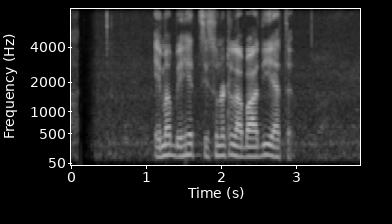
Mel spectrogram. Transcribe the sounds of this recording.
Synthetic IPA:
eməbeɦet̪sisunəʈəlabaːd̪iːæt̪ə

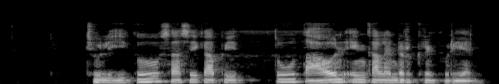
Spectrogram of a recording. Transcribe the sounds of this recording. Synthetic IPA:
d̥ʒ̥ṳliːkusasikapit̪ut̪aʊnɪ̰ŋkalɛndərɡ̥ɾeɡ̥o̤ɾian

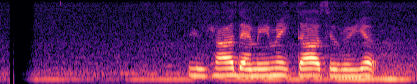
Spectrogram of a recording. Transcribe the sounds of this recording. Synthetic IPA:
liɦaːd̪æmiːməit̪aːsiɾujə

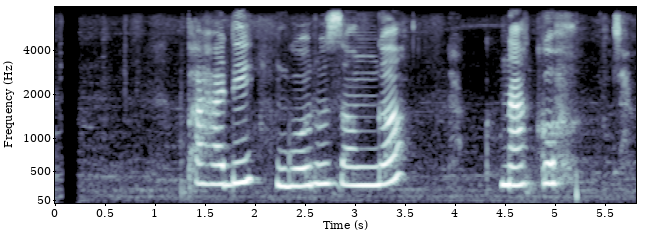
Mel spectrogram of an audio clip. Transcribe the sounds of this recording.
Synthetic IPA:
paɦaɽiɡoɾusʌŋɡʌ | nako

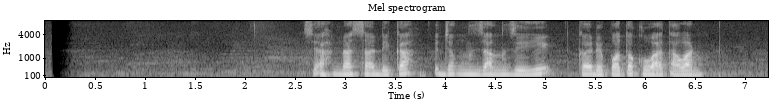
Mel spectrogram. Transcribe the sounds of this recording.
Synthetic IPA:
siahnasadikad͡ʒəŋzaŋziji | kədipɔt̪ɔkuwa̰t̪awan

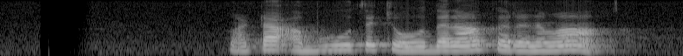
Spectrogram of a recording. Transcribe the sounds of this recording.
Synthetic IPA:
maʈəʔabʱuːt̪ət͡ʃoːd̪ənaːkəɾənəʋaː

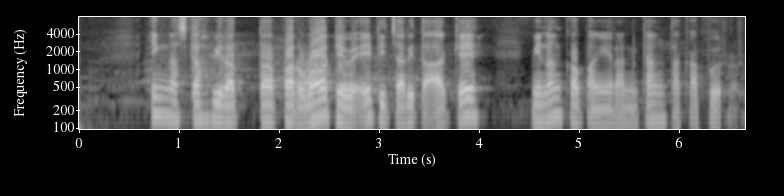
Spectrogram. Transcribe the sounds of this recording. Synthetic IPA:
ʔɪŋnaskahwiɾat̪ːapərwɔɖ̪̥e̤wḛʔed̪̥i̤t͡ʃaɾit̪a̰a̰ke | minɔŋkɔpaŋeɾa̰nkaŋt̪a̰ka̰b̥ʊ̰r

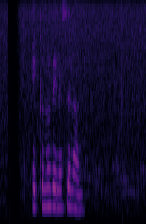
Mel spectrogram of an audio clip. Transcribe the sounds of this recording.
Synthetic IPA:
ekːɐməʋenɐsɐnaːmə

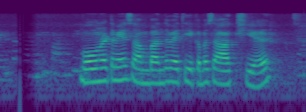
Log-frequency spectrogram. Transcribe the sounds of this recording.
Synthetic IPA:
mounəʈəmeːsamband̪əʋæt̪iekəməsaːkʂijə

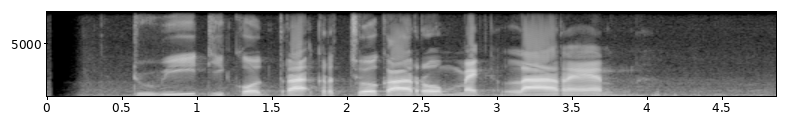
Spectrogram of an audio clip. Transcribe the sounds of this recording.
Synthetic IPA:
d̪̥ṳwid̪̥i̤kɔnt̪ɾa̰ʔkərd̥ʒ̥ɔ̤kaɾomɛk̚laɾɛn

